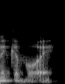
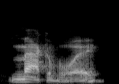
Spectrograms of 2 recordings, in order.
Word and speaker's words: McAvoy: First of all, you cannot sound credible as a critic if you're going to call him McAvoy. It's not. – Oh, did I say it wrong? – Yeah, so it's Tanner McAvoy.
